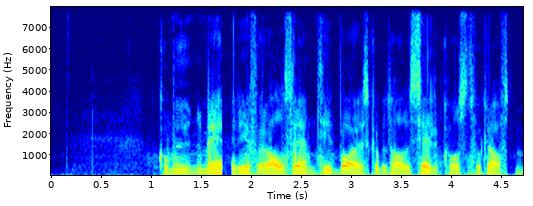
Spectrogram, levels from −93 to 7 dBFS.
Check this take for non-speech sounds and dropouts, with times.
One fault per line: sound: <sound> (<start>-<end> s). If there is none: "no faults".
sound: dropout (1.7-1.8 s)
